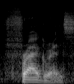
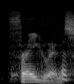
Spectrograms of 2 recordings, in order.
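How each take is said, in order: First: The first vowel is short, as in 'bag'. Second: The first vowel is long, as in 'day'. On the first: The speaker calls it wrong. "Frag grenade. ... Frag. Fragrance. That's how you say it" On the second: The speaker calls it right. "Frag. Like AIDS. Fragrance"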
